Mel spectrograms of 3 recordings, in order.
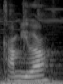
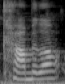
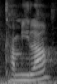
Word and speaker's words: Kamila: Hey, if someone wants to make me angry, there is a way you can say my name in Polish, like Kamila is my name in Polish, like it's pronounced the way I say it, like Kamila, and not Kamila or something, like it's Kamila.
